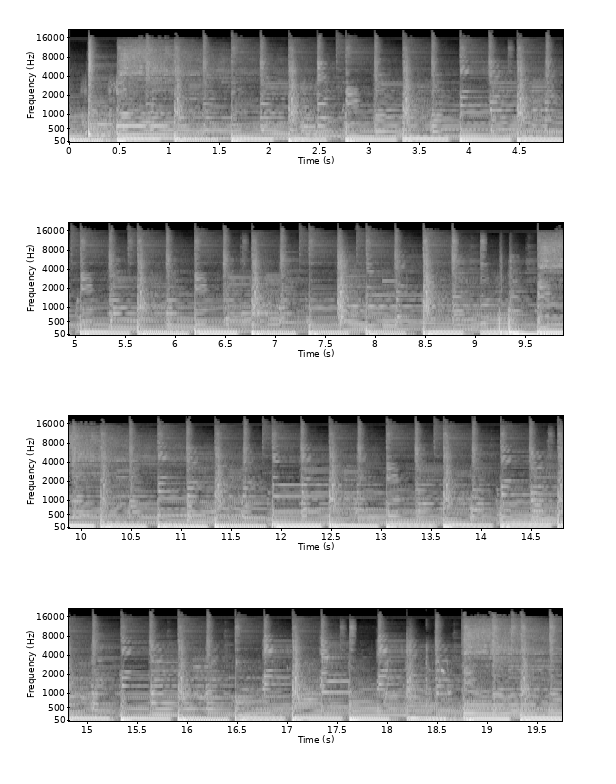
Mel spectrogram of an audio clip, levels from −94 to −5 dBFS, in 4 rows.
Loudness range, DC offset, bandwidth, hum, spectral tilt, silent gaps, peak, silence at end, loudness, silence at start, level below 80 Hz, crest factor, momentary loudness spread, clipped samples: 2 LU; 5%; over 20 kHz; none; -5 dB/octave; none; -2 dBFS; 0 s; -21 LUFS; 0 s; -24 dBFS; 16 dB; 4 LU; under 0.1%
